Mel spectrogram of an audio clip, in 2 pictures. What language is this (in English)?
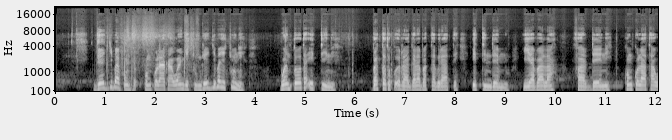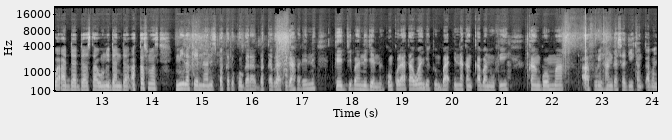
Oromo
